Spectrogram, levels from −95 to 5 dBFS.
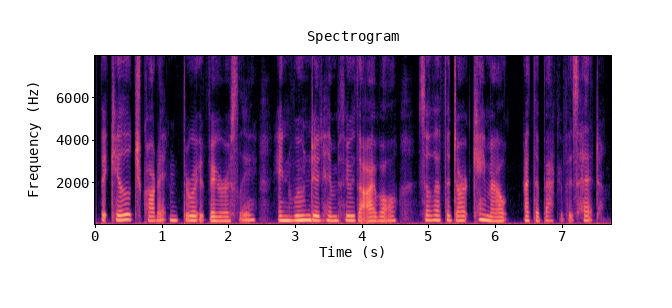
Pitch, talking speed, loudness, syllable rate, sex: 215 Hz, 200 wpm, -18 LUFS, 4.8 syllables/s, female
